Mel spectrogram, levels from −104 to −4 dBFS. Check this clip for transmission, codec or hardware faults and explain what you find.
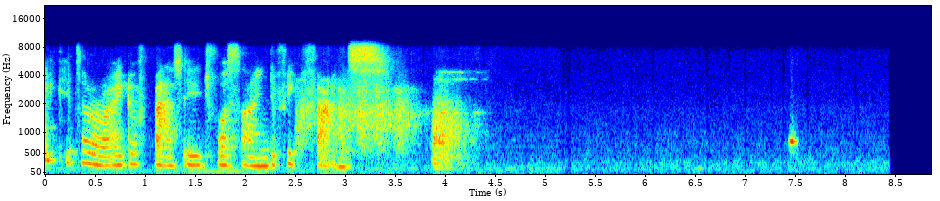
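One codec fault runs through the whole recording: Opus voice compression, heavily applied. It affects the speech from start to finish. Nothing is heard above about 8.7 kHz, which fits Opus running its SILK linear-prediction coder in wideband mode. The crude, hoarse texture suggests a very low rate, around 10 kbps. At that rate the excitation signal is coded coarsely. The speech therefore sounds muffled and rough, with a faintly robotic edge.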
